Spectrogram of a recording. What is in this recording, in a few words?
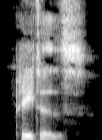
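"peters", Australian English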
